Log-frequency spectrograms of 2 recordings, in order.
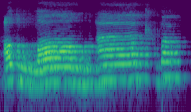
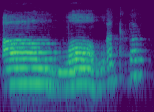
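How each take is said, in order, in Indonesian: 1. Vokal pada Akbar dipanjangkan. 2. Vokal pembuka pada Allahu dipanjangkan. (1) "tidak boleh kita memanjangkan pada bacaan akbarnya" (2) "Pada kata hamzah A itu kita panjangkan"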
